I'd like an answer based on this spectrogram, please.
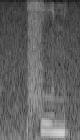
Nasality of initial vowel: oral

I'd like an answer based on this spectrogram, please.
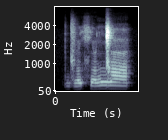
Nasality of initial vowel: nasal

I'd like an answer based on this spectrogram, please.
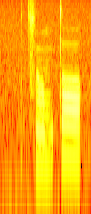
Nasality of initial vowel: nasal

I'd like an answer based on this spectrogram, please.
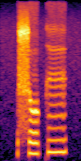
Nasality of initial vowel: oral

